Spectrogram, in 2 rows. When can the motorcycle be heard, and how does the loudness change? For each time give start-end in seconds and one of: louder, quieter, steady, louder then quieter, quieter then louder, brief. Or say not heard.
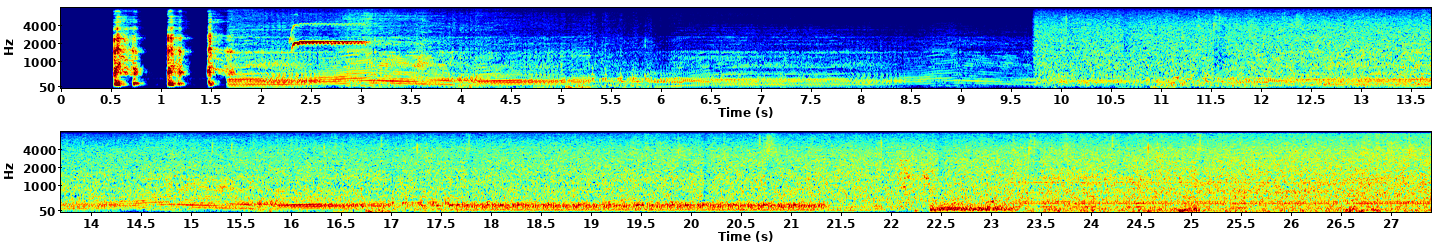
1.6-27.3 quieter then louder.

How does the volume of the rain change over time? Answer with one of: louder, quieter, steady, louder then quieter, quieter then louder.
louder.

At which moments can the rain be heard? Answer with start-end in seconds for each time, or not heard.
9.7-27.3.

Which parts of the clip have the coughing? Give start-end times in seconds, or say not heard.
0.5-1.8.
